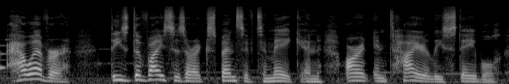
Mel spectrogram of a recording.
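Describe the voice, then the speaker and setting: Man acting composed, serious young scholar with lively pitch. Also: natural voice. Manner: measured, clinical explaining. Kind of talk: anime video game voice acting. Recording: game audio with music behind.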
